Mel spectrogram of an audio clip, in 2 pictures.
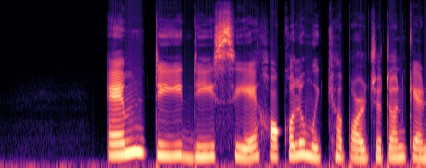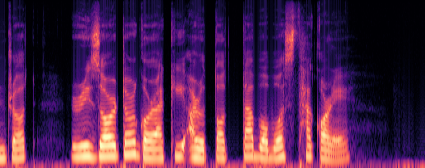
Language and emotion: Assamese, neutral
